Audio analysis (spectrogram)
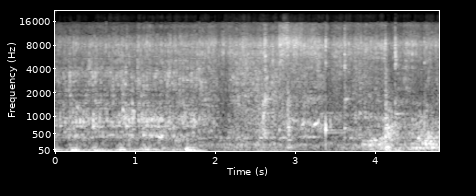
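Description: Sea grapes are rinsed in water, making a continuous close splashing and swishing with small clinks from a bowl throughout.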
